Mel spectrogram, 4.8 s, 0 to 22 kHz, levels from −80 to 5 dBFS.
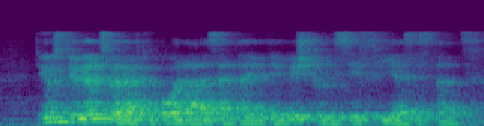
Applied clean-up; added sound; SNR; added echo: none; none; none; reverberation time 1.2 s.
